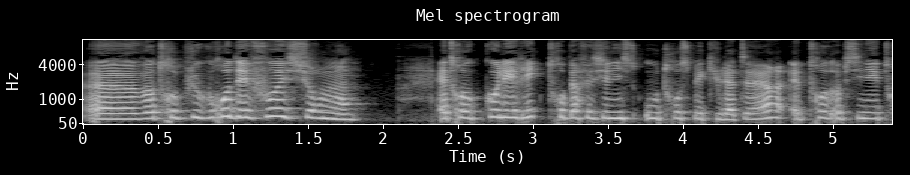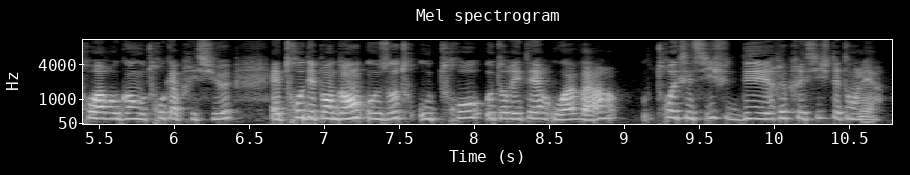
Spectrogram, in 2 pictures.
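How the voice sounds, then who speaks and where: A woman's voice: on the high side, steady tone, fast. A young woman, reading quiz questions aloud and answering with offhand asides in a casual vlog. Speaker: vlogger.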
